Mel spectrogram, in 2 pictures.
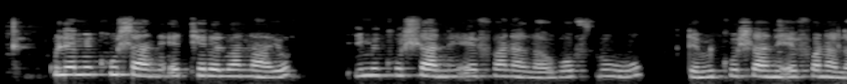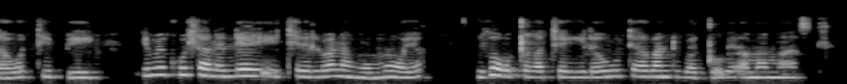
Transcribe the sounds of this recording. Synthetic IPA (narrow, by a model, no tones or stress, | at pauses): ɣulemikʰuɬanɛʔɛtʰɛlɛlwanaːjɔ | imikʰuɬanɛʔɛfanalaβofluɣu | lemikʰuɬanɛɛfanalaβotʰʼibi | imikʰuɬanɛlejiitʰɛlɛlwanaŋɔmɔja | jikʰɔɣuǃaɣatʰeɣilɛuɣutʰiaβantʼuβaɡ͡ǃʱɔβɛamamaːskḁ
